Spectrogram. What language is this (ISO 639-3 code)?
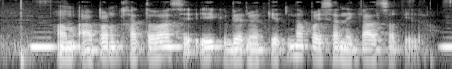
bho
